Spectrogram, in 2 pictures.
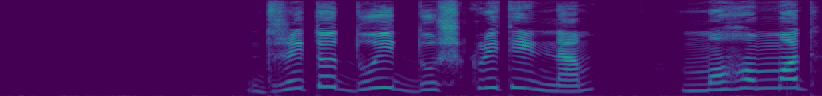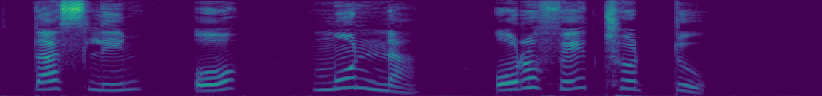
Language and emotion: Bengali, neutral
